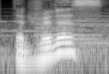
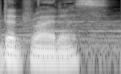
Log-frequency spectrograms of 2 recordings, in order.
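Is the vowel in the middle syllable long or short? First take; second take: short; long. First: The middle vowel is short, as in written. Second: The middle vowel is long, as in right. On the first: "pronounced like the first half of written" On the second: "or like right"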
